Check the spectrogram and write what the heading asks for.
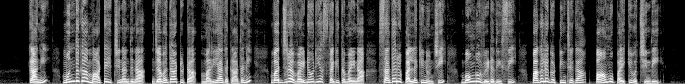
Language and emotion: Telugu, neutral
